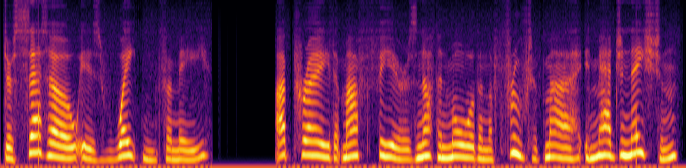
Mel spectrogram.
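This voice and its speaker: An actress playing an anxious but resolute genteel niece, narrating a gothic horror game in a formal, dramatic manner. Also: female voice, medium pitch, slow pace, darkish tone, no room sound, lightly acted. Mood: pensive, uneasy. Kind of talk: scripted game monologue narration.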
